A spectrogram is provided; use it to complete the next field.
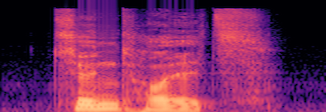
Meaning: match (device to make fire), matchstick
- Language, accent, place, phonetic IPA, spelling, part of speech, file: German, Germany, Berlin, [ˈt͡sʏntˌhɔlt͡s], Zündholz, noun, De-Zündholz.ogg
